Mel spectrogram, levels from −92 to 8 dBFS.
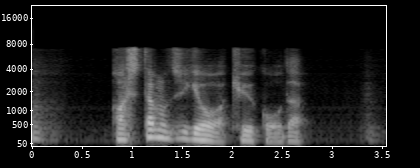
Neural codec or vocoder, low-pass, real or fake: codec, 16 kHz, about 1 kbps, DyCAST, with the encoder's durations; 7.2 kHz; fake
